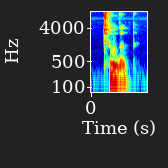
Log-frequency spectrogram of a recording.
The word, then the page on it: tulip: American English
